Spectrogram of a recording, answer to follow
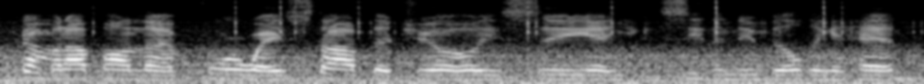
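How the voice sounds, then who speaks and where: The speech moves at a moderate pace with a dry sound and no echo, though there is noticeable background noise. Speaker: channel host. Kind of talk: casual vlog commentary. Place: car.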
